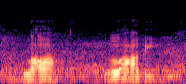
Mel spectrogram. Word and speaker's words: lobby: Use the short a sound like hot and stop. La lobby.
